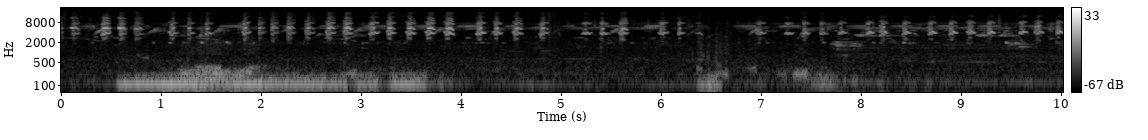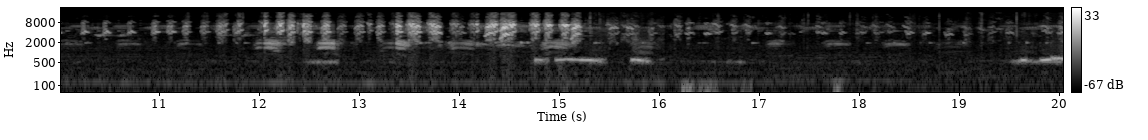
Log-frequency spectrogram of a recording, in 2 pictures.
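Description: Common myna nestlings begging with rapid, high-pitched chirping. The chirping grows louder and busier for about three seconds in the middle.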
